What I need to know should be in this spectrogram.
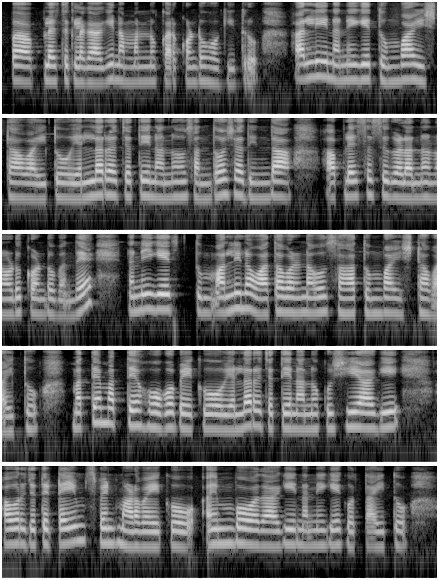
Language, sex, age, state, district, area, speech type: Kannada, female, 18-30, Karnataka, Chikkaballapur, rural, spontaneous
